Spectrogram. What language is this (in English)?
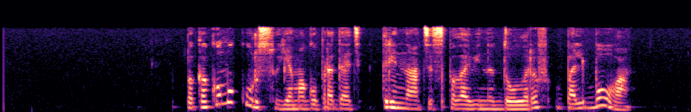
Russian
